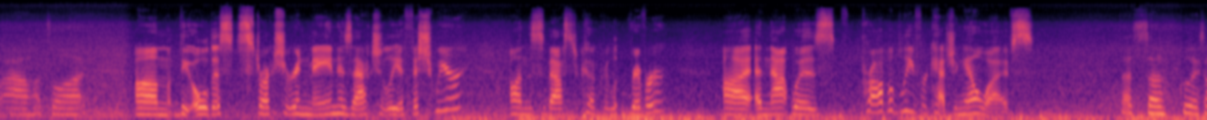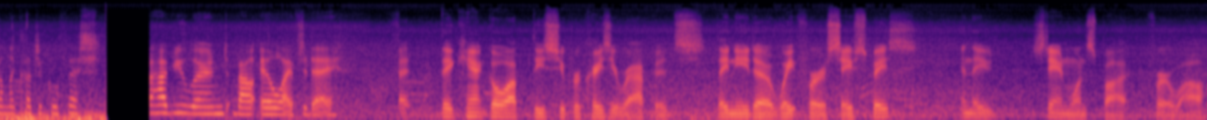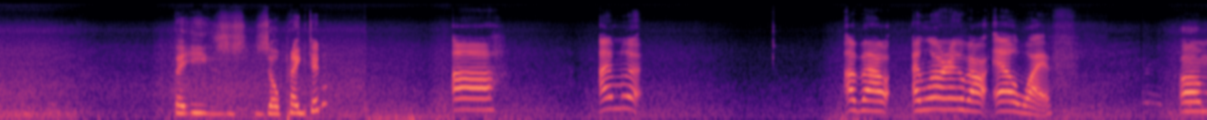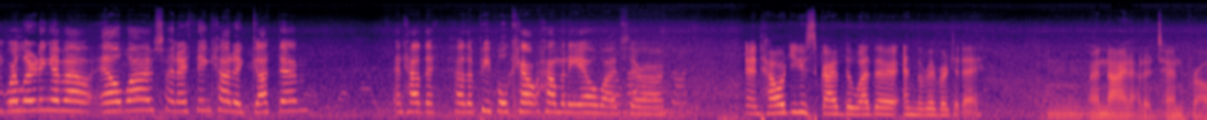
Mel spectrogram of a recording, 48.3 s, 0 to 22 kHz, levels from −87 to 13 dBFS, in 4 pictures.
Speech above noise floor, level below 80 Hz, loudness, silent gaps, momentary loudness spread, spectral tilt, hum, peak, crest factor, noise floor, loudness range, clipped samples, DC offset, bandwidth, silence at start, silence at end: 34 dB; -36 dBFS; -18 LUFS; none; 16 LU; -4 dB/octave; none; -2 dBFS; 18 dB; -52 dBFS; 6 LU; under 0.1%; under 0.1%; 19 kHz; 0 s; 0 s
